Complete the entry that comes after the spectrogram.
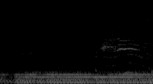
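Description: A pet cat gives a single clear meow of about half a second, close and distinct above a steady low electrical hum.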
